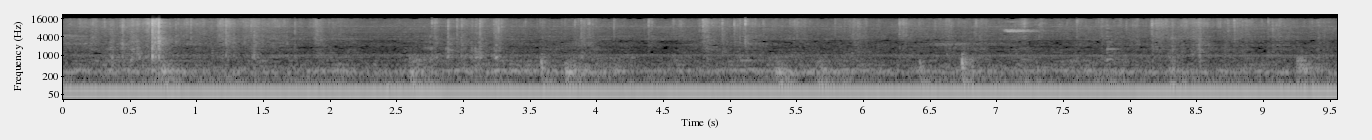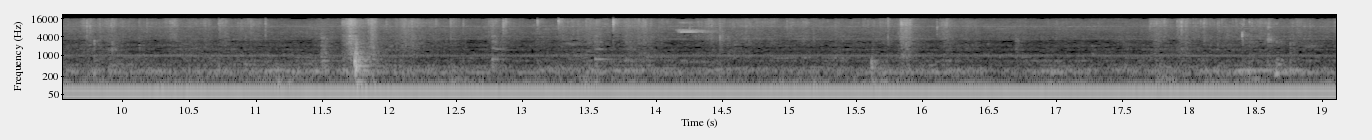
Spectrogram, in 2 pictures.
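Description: Plastic cling film being pressed and smoothed by hand onto soft filling in a glass dish: faint crinkling and light ticks, with one sharper click about twelve seconds in. A steady low hum runs underneath.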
